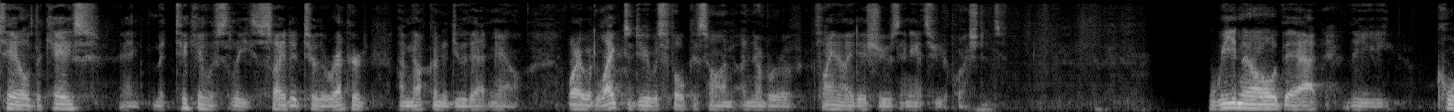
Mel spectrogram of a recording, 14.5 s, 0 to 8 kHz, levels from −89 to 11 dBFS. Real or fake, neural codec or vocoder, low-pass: fake; codec, 16 kHz, 4 kbps, FreqCodec, smaller model; 7.2 kHz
